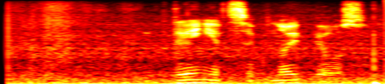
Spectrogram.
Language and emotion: Russian, neutral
